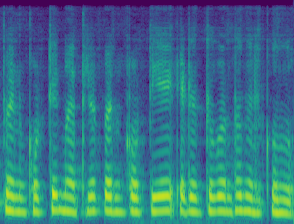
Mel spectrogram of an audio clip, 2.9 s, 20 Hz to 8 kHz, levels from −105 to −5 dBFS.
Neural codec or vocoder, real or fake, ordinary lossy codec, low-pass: codec, 24 kHz, 1 kbps, SNAC; fake; none; 7.2 kHz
